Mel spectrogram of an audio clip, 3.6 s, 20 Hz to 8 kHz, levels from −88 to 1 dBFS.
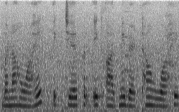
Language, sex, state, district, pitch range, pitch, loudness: Hindi, female, Punjab, Pathankot, 195-220 Hz, 205 Hz, -15 LUFS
